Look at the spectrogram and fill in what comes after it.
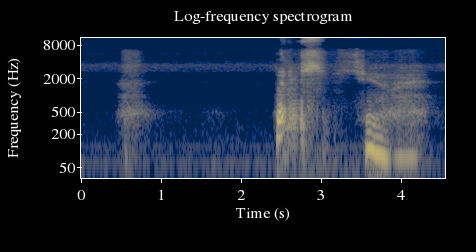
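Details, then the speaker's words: Person with an itchy, tickly nose: a soft catch of breath, then a sharp stifled sneeze burst followed by a short voiced exhalation; held-back sneezing. "Oh. Sneeze again. Chew. Chew. Chew. Oh. Chew. Oh. So sneezy right now."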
